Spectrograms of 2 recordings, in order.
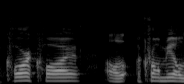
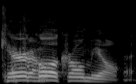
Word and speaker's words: coracoacromial: So what we're trying to do, we're trying to stretch out what we call the coracoid acromial ligament. Did I say it right? Corco? Caracoacromial. So, Well, that's a potato thing.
